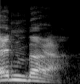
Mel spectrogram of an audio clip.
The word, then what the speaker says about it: Edinburgh: Oh, Edinburgh. – Like one extra right. Yeah, you go. You were just missing one more syllable. That's it. – Edinburgh.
